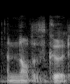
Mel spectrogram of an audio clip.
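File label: "anD noT as good", Standard Southern British; ənːɒɾəz'gʊt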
